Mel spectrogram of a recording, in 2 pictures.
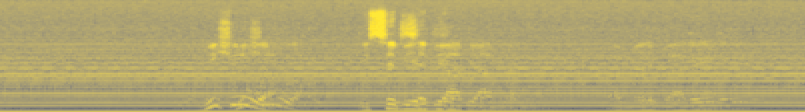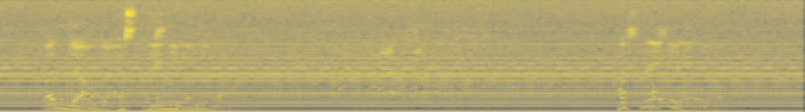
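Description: Steady electrical mains hum and buzz from a public-address sound system, with a few short snatches of a man's voice through the microphone over it.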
